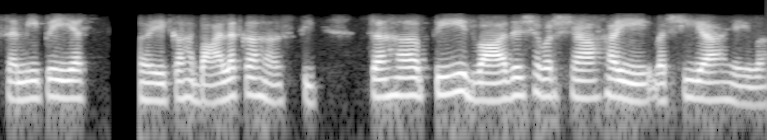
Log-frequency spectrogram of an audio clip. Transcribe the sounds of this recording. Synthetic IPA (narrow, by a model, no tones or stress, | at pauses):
sɐmipeːjɐk̚ | eːkɐɦɐ̆baːlɐkɐɦɐst̪isɐɦɐpiːd̪ʋaːd̪ɐʃɐʋɐɾʃaːɦɐeːʋɐɾʃijaːɦeːʋɐ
